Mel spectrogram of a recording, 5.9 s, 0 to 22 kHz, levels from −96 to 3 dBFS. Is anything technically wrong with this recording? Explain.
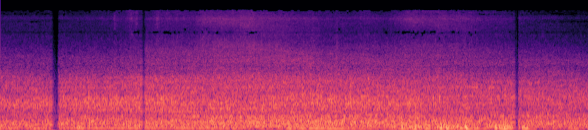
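Yes. There are three dropouts from lost audio packets.

The first is a burst of packet loss from 0.51 to 0.59 s. Several consecutive packets failed to arrive in time. About 60 ms of the sound is gone for good. The receiver covered the hole by stretching the last good audio for about 61 ms and fading it down. The result is a held, dimming smear. Then the sound jumps ahead, with the lost stretch simply skipped.

Two shorter gaps follow, each a short concealed packet loss. The first runs from 1.41 to 1.46 s, with 20 ms missing and 27 ms filled. The second runs from 5.14 to 5.20 s, with 40 ms missing and 34 ms filled. In both, the decoder extrapolated from the preceding sound and then crossfaded back into the real signal. Each is heard as a brief blur or flutter rather than clean silence. Whatever fell inside those instants is lost.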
